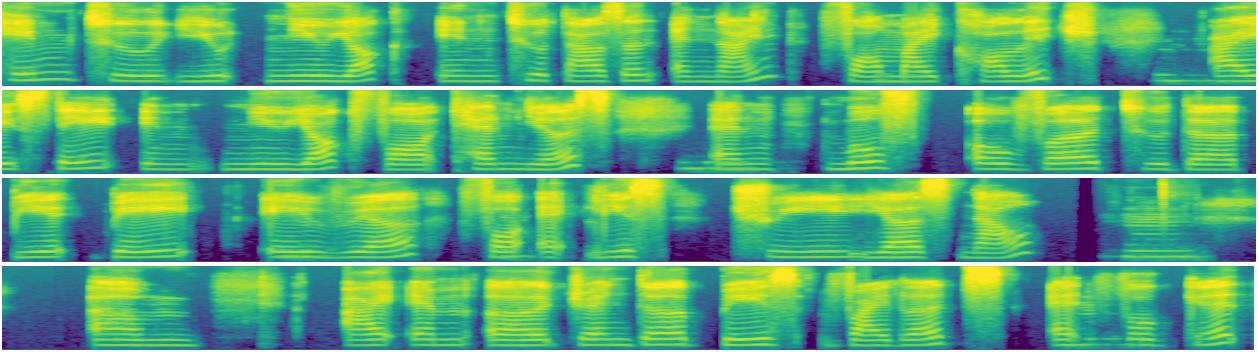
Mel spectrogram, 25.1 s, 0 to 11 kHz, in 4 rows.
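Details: Woman aged 34 with aphasia and apraxia of speech after a stroke at age 31 caused by an arteriovenous malformation; initially unable to speak, weaker right side, receiving speech therapy; aphasia with apraxia of speech.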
